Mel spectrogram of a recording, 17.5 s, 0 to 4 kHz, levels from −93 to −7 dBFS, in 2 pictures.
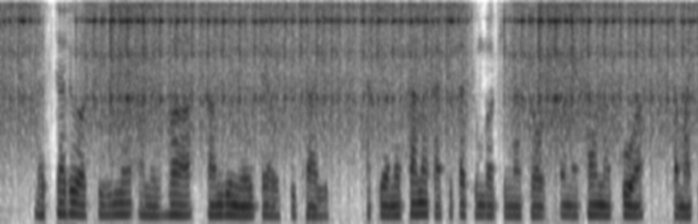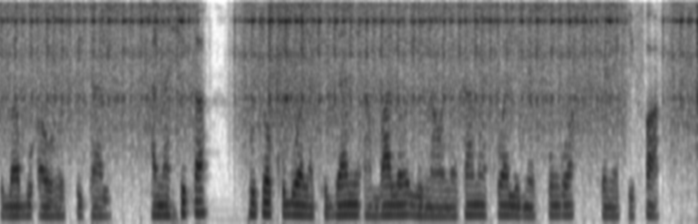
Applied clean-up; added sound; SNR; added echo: none; Glass; -1 dB; none.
